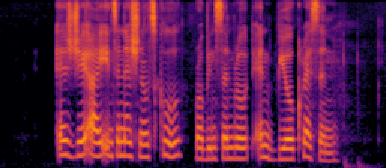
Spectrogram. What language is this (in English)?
English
